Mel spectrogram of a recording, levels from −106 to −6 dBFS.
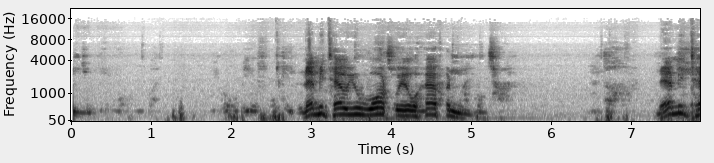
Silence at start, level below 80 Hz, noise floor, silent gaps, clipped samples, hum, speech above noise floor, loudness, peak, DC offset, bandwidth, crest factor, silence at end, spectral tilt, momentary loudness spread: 0 s; -46 dBFS; -58 dBFS; none; under 0.1%; none; 43 dB; -16 LUFS; -2 dBFS; under 0.1%; 15.5 kHz; 18 dB; 0 s; -5.5 dB/octave; 23 LU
